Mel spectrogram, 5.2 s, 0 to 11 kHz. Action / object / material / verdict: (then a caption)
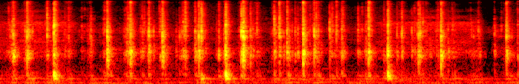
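tap / plastic mechanical keyboard / plastic / none. Both hands type steadily with their fingertips on a compact mechanical keyboard with white and grey plastic keycaps. About 25 quick, bright plastic clicks and clacks follow one another in an uneven rhythm, each dying away almost at once.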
